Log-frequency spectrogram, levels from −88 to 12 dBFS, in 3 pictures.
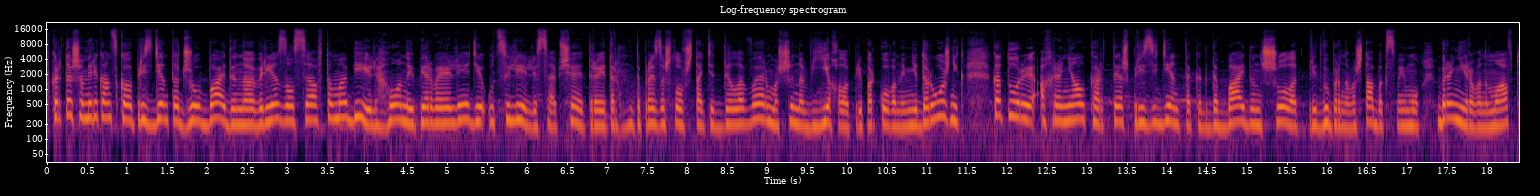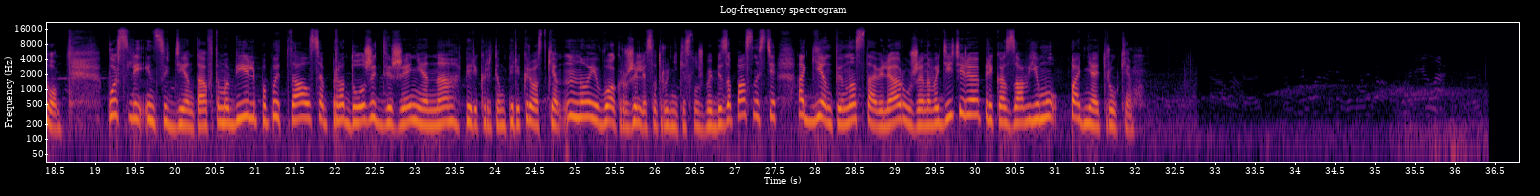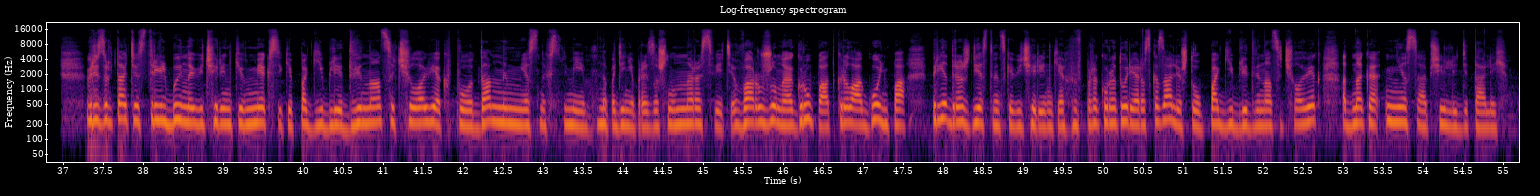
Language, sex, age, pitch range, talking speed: Russian, female, 20-39, 195-240 Hz, 110 wpm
